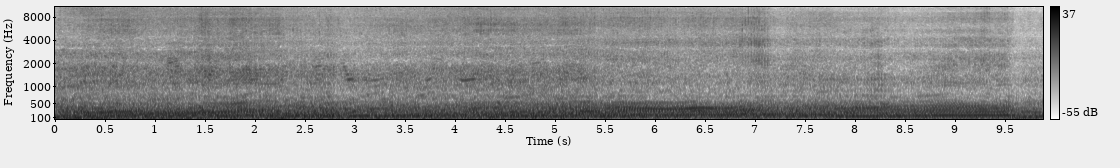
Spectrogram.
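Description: Race cars with GM engines roar together around a dirt track under evening racing, their engines a continuous loud drone with rising and falling pitch as the pack circles, and a commentator talks over them.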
